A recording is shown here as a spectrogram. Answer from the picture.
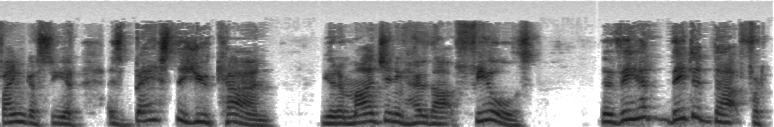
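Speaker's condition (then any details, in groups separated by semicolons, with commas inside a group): No condition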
